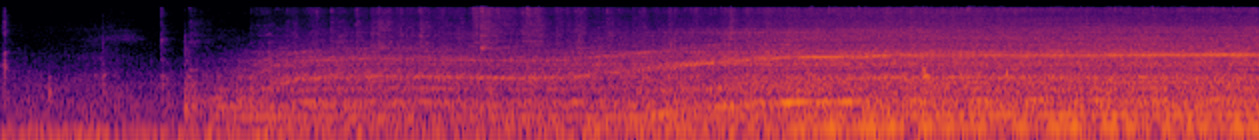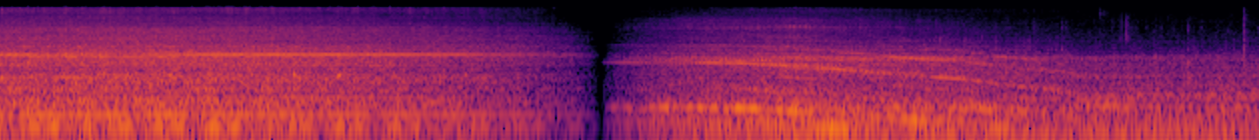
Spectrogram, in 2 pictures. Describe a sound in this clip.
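An electric stand mixer whirs up to speed, runs steadily, then winds down.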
